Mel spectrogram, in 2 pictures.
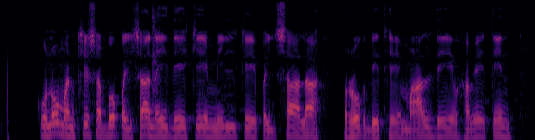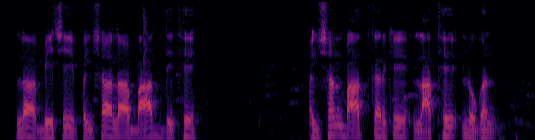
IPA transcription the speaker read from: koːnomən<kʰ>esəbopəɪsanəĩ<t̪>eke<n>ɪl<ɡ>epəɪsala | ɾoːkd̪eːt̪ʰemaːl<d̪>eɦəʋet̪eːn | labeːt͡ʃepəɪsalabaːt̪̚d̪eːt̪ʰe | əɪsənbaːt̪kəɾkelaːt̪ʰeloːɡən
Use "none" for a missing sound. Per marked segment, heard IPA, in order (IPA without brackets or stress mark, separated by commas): kʰ, d̪, m, k, d̪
